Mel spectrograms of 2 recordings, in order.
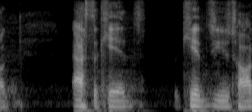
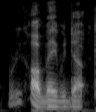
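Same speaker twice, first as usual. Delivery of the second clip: ordinary talk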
